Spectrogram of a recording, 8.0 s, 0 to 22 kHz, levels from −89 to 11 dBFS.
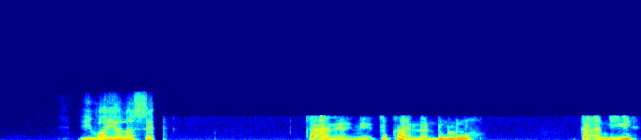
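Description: At 1.91 s the speech cuts out, fading within a few tens of milliseconds and staying silent until 2.05 s, a hole of 140 ms. This is a handover gap: while the call switched networks, no speech frames arrived, and whatever was said then is lost.

From 2.05 s to the end, the speech sounds duller and rougher, with nothing above 4 kHz. This is a fallback to narrowband. Before the switch, the clear, lightly coded sound fits HD Voice (AMR-WB at 12.65 kbit/s), and afterwards the sound points to AMR-NB at around 7.4 kbit/s.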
